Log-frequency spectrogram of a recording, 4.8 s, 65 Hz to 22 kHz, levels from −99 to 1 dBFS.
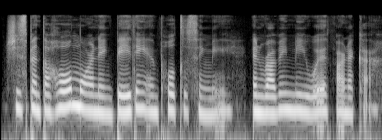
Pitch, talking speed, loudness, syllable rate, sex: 215 Hz, 175 wpm, -15 LUFS, 5.2 syllables/s, female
